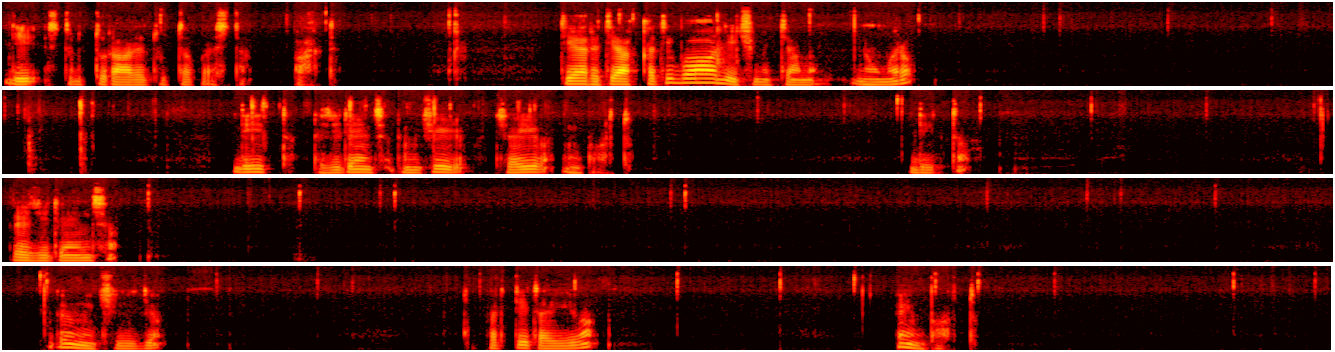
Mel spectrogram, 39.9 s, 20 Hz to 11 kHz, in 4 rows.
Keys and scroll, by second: 2.8 Delete, 6.9 ctrl+c, 7.9 ctrl+v, 9.5 ctrl+c, 10.5 Return, 10.7 ctrl+v, 11.7 Return, 11.9 ctrl+v, 12.5 Return, 12.7 ctrl+v, 13.1 Return, 13.5 ctrl+v, 13.7 Return, 16.3 ctrl+c, 18.1 ctrl+v, 19.9 ctrl+c, 28.1 ctrl+c, 30.3 ctrl+v, 32.3 ctrl+c, 34.1 ctrl+v, 35.7 ctrl+c.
